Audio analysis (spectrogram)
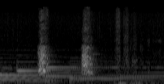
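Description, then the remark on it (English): A dog gives two soft, short barks about half a second apart, followed by a couple of fainter yips, over a quiet, steady musical drone. “With a wagging tail and a soft bark, Christmas would call the other dogs to come.”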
